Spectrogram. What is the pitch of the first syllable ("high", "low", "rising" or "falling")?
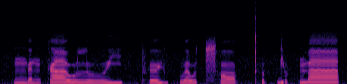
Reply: low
